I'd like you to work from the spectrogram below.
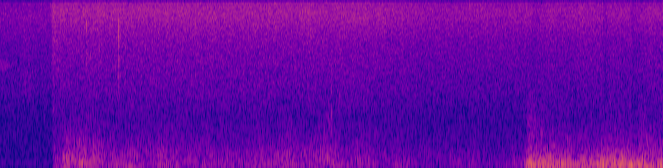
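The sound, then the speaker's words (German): Deep rolling thunder rumbles through steady heavy rain, swelling louder near the end as a fresh peal breaks over the downpour. No voices. “Regen-Meditation ~ die inneren Stürme zulassen”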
